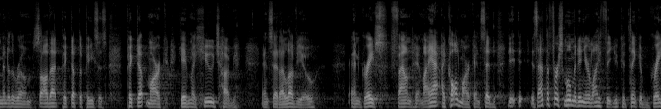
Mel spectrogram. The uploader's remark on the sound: At Timberline Church.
